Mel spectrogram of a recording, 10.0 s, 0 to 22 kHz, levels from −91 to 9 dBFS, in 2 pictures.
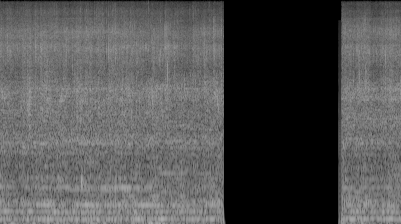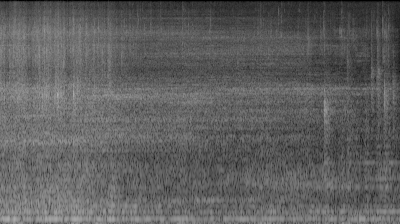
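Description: A live cable is pulled and plugged in between 2.77 and 4.30 s: a pop cuts the sound to near silence for about 1.48 s, then a brief 40 ms burst of 50 Hz mains buzz as the tip touches, and another pop restores it.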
